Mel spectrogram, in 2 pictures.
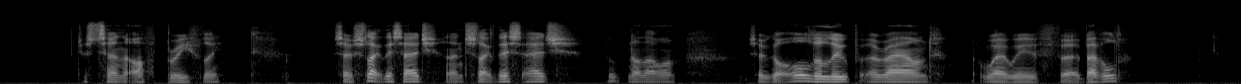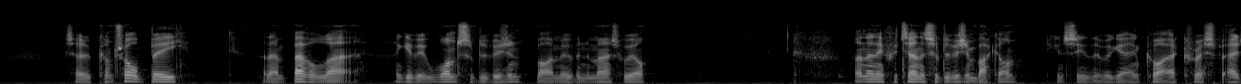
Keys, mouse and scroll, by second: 0.1 click, 2.1 middle click, 3.1 alt+click, 4.6 alt+shift+click, 6.6 alt+shift+click, 7.2 middle click, 8.4 middle click, 9.2 ctrl+middle click, 9.5 shift+middle click, 11.4 middle click, 12.2 shift+middle click, 12.6 middle click, 14.1 ctrl+b, 19.5 middle click, 20.0 Tab, 20.5 ctrl+middle click, 22.2 click, 22.8 middle click.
